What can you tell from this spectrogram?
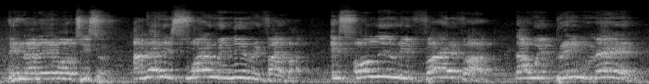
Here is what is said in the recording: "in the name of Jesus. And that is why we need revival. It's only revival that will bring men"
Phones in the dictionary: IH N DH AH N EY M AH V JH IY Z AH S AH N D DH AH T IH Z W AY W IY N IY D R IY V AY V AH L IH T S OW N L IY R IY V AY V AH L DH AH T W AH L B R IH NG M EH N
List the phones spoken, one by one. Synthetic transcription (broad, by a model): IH N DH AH N EY M AH V JH IY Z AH S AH N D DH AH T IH S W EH W IY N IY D R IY V AY V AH IH T S OW N L IY R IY V AY V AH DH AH T W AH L B R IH NG M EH N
